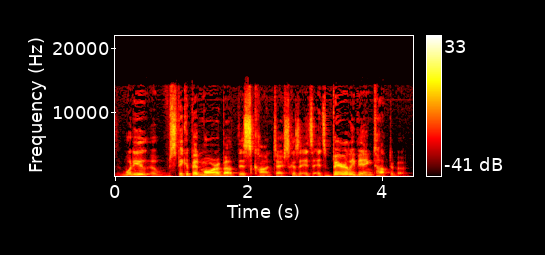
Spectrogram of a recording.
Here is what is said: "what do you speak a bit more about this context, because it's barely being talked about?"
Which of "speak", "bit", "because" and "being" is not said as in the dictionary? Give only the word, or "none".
because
